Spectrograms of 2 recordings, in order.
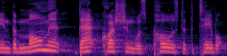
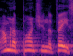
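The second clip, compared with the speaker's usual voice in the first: put-on, raging-mad, pitched-up, fighting tone; 5 semitones higher, 4 dB louder than usual. Showing how a shop argument used to end: imitating someone raging mad. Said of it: "raging mad".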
